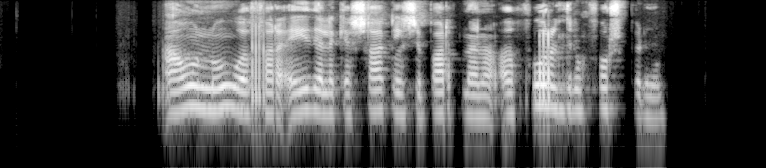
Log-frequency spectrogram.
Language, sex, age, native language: Icelandic, female, 20-29, Icelandic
